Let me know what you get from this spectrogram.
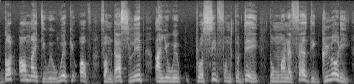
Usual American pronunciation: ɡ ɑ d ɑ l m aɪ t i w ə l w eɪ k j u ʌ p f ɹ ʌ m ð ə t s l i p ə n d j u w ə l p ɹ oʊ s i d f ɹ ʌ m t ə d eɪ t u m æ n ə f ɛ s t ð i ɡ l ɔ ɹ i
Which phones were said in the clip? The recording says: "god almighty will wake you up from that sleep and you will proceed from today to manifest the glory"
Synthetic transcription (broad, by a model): ɡ ɑ d ɑ l m aɪ t i w ə l w eɪ k j u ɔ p f ɹ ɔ m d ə t s l i p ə n j u w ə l p ɹ oʊ s i d f ɹ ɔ m t ə d eɪ t u m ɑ n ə f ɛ s t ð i ɡ l ɔ ɹ i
